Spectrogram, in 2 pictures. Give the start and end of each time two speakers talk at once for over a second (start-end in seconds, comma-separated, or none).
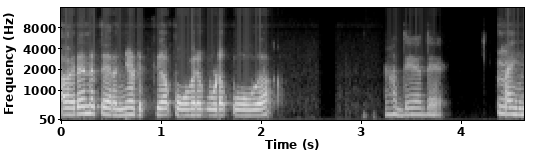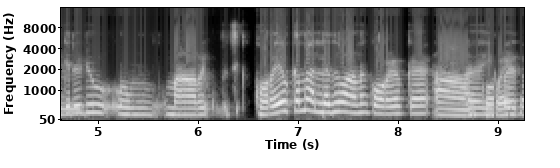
none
